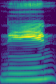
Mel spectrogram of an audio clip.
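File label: "nin", Mandarin, second tone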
